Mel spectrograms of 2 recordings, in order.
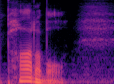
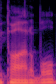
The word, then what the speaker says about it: potable: are mispronouncing it, saying potable. Remember, if there were two T's in P-O-T-A-B-L-E, if it was P-O-T-T-A-B-L-E, It would be potable, but it's not. It's potable, like potato.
